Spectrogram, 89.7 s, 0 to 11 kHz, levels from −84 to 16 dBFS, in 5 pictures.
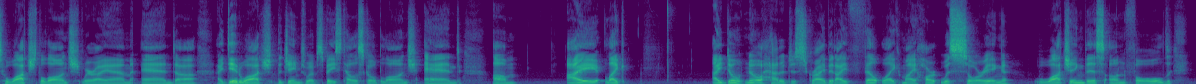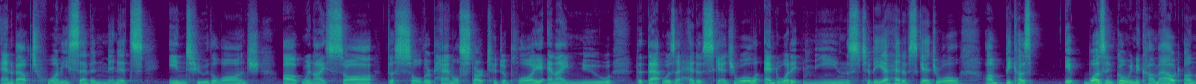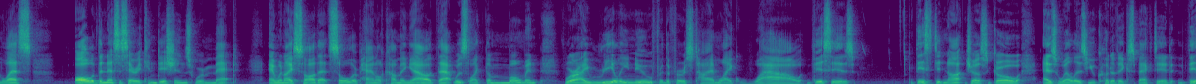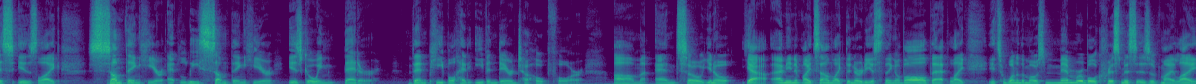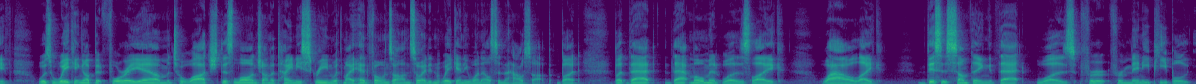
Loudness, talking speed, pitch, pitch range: -23 LUFS, 150 wpm, 105 Hz, 95-115 Hz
